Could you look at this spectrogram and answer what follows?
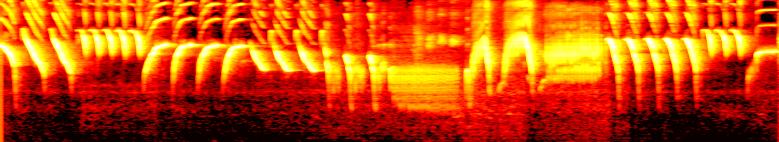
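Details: Master song of a canary for training other birds to sing, delivered fast and dense: strings of falling whistled sweeps, a mid-pitched buzzy trill, then more rapid repeated sweeps.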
